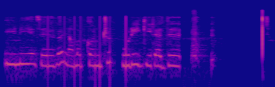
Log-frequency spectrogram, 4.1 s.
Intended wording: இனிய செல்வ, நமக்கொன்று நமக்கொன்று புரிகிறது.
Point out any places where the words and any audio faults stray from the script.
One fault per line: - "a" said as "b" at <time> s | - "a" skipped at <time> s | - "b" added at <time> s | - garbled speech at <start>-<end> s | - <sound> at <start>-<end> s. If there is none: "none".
- "நமக்கொன்று" skipped at 1.7 s
- bark at 2.9-3.2 s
